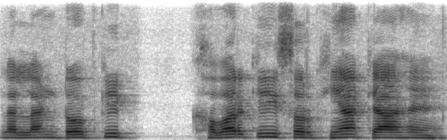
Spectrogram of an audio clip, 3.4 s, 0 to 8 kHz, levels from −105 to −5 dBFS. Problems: background sounds at intervals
